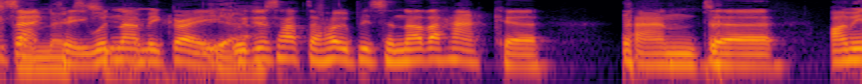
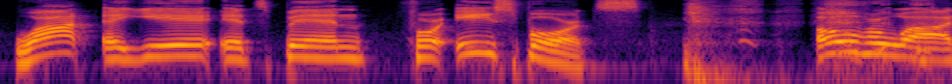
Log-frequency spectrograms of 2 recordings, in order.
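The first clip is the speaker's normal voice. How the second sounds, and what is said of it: Impression of Mike Morhaime. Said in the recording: “I could go out as a stunt Morhaime ... a little bit more on that impression ... It's a perfect impression.”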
